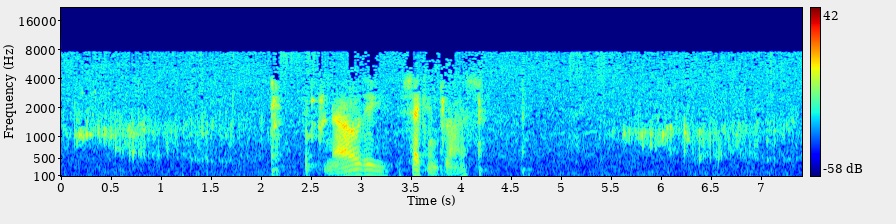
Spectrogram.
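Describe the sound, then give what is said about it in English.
Scalding hot fluid, boiling water used to dissolve salts out of roasted shale, pours steadily from a kettle into glass beakers, a soft trickling splash that stops while a man speaks briefly, then resumes for a second pour. The sound is fairly quiet. “You could steady these glass beakers for me while I pour the fluid off.”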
